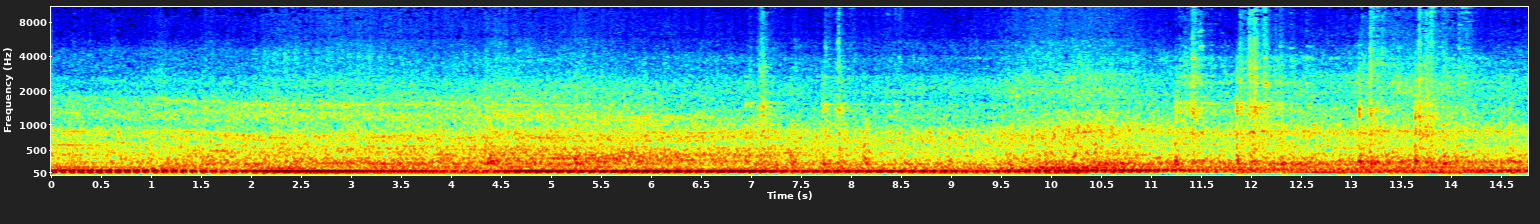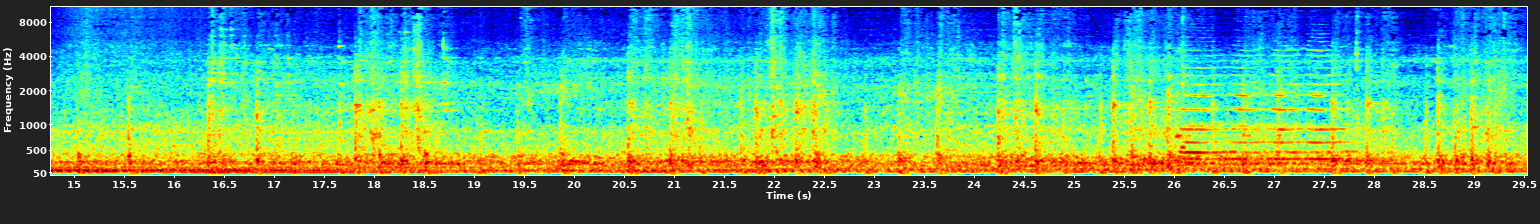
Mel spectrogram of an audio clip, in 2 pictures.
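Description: Diesel-hauled passenger train passing close by. The locomotive's low engine drone dominates for the first ten seconds or so, then the wheels click rapidly over the rail joints as the coaches roll past. A pitched horn sounds for about two seconds near the end.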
